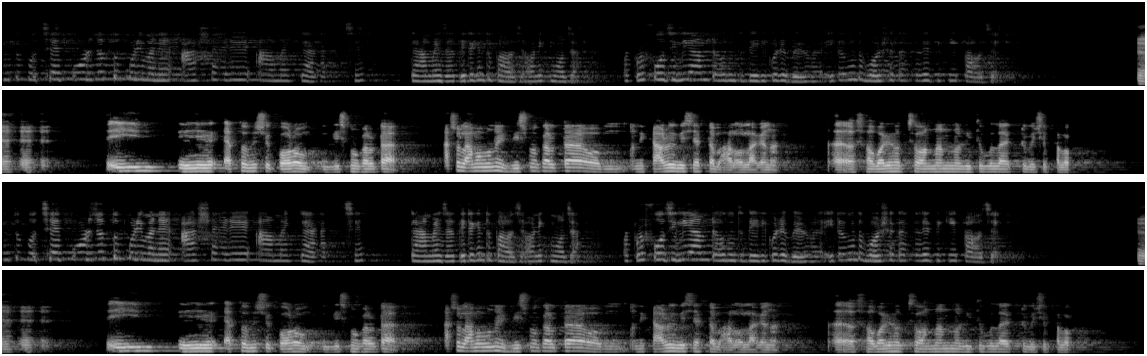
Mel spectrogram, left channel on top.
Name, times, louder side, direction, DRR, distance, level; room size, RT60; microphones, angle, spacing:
voice 1, 0.0-3.2 3.4-3.6 4.1-5.8 6.3-10.0, right 3 dB, 85° right, 7 dB, 2.1 m, -38 dB
voice 2, 11.4-11.9 12.5-15.4 15.8-19.2 19.7-22.1, left 4 dB, 45° left, 17 dB, 0.6 m, -21 dB
25.5 x 22.0 x 6.2 m, 1.1 s
head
